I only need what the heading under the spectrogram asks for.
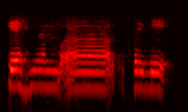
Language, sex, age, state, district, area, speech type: Manipuri, female, 60+, Manipur, Kangpokpi, urban, conversation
